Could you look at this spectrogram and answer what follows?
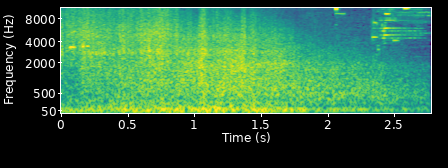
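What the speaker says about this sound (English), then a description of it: "we're going to start lobbing missiles at the Heliopolis" Missiles launched at a Heliopolis mech in the RogueTech video game, a dense rumbling barrage of blasts and booms that thins out near the end, with small electronic chirps.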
